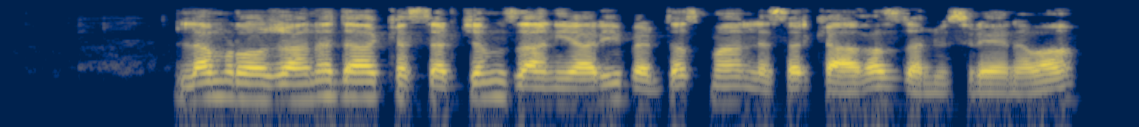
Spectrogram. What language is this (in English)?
Central Kurdish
